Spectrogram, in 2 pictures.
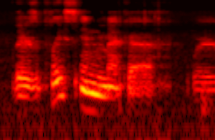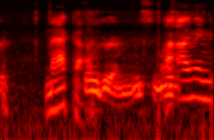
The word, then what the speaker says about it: Mecca: really are telling me you hear people pronounce it Maca I mean really Mecca I've never heard it pronounced anything other than Mecca I mean it's one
